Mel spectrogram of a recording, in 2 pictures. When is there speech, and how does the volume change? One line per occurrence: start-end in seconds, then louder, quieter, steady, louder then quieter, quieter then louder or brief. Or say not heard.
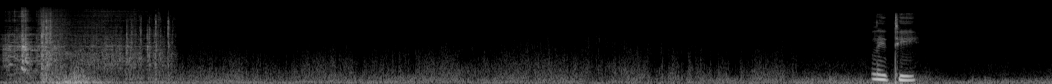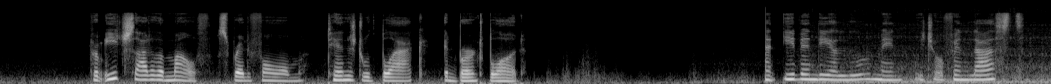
8.7-9.2 brief
11.4-15.8 steady
18.1-20.9 brief.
